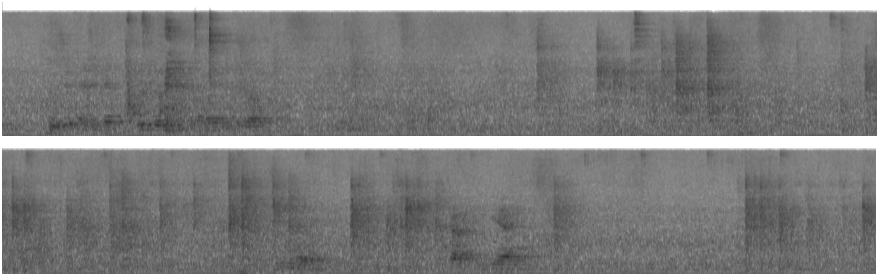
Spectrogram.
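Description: A middle-aged man lectures calmly, heard through a microphone in a large hall.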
